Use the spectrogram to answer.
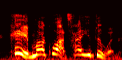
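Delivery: high Vinnie Barbarino voice, New York twang; a high Brooklyn wise-guy voice imitating the artist; Mark Watts impression. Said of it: "his voice is just amazing".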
